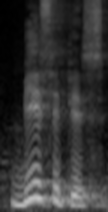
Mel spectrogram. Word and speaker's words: bíceps: Bíceps e tríceps são palavras que possuem duas sílabas.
